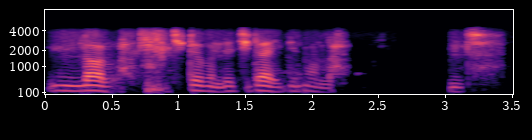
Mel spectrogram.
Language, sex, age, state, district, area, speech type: Nepali, male, 18-30, West Bengal, Darjeeling, rural, conversation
